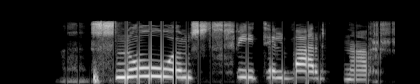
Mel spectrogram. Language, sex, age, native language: Icelandic, female, 9, Icelandic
